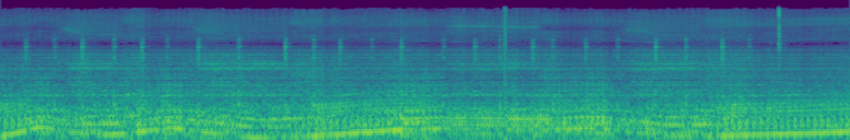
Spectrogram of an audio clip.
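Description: A diesel semi truck engine drones while cruising.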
